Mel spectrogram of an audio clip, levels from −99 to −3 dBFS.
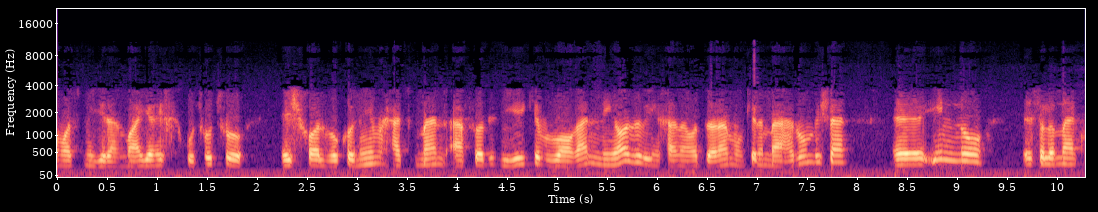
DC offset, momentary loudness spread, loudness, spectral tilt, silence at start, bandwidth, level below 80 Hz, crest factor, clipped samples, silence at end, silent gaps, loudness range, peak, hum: under 0.1%; 7 LU; -16 LUFS; -6.5 dB/octave; 0 s; 5.2 kHz; -48 dBFS; 16 dB; under 0.1%; 0 s; none; 2 LU; 0 dBFS; none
